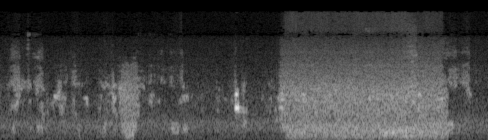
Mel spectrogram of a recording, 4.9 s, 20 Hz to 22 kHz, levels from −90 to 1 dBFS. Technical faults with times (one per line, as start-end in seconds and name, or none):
0.00-2.84 speech suppressed in double talk
4.47-4.89 speech suppressed in double talk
